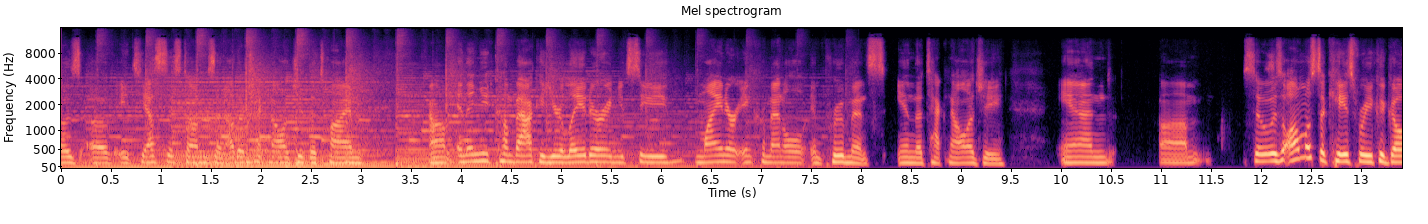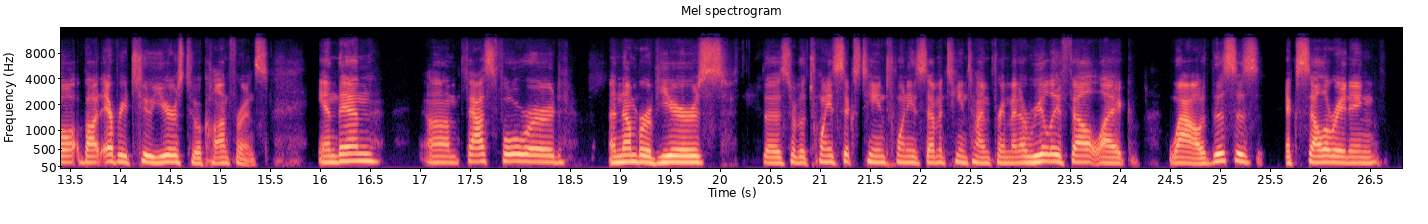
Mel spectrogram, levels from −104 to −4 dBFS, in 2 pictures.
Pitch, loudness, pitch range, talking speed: 160 Hz, -20 LUFS, 145-170 Hz, 160 wpm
